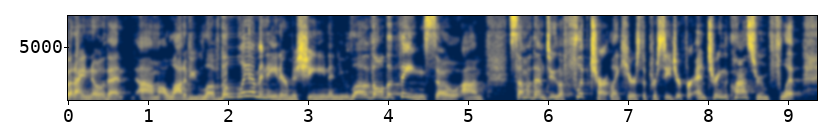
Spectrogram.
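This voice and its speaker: A woman with a medium pitch talks at a fairly quick pace with hardly any pauses, lively intonation and very even loudness. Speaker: educator and former assistant principal. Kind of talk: webinar presentation. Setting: live online webinar. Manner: casual, with many fillers.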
